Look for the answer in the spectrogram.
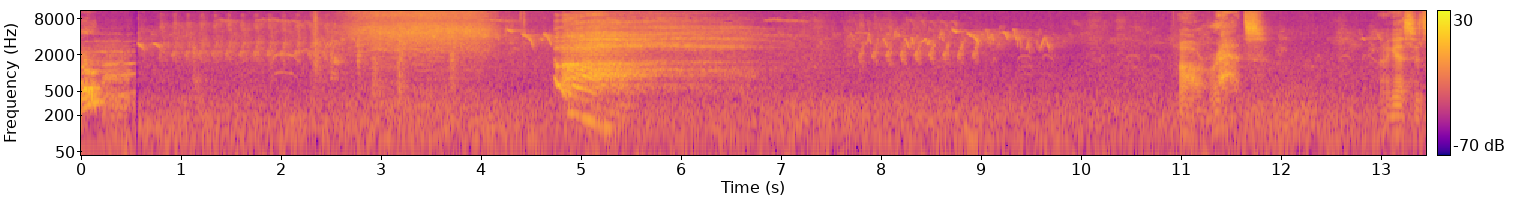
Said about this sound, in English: Dogs, they're coming. They're coming your way. They'll be here soon.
